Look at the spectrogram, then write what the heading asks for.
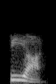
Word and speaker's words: fiat: Fiat Empire Fiat Empire theat is spelled f a t theat it's a Latin word it means so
